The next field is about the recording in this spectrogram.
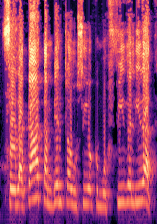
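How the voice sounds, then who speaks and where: A man teaching a Bible study class, pausing often and checking in with his listeners. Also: high voice, a little mellow, a little hiss or hum. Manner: halting, repeats ¿ya? to check understanding.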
